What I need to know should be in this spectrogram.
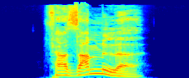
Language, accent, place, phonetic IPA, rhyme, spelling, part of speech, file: German, Germany, Berlin, [fɛɐ̯ˈzamlə], -amlə, versammle, verb, De-versammle.ogg
- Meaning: inflection of versammeln: 1. first-person singular present 2. first/third-person singular subjunctive I 3. singular imperative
